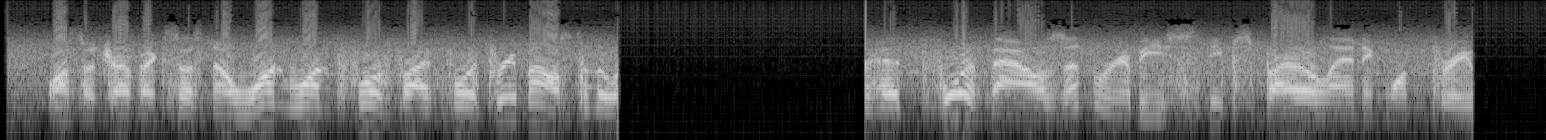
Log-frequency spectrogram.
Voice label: Airports 122.7, Radio; KSTE

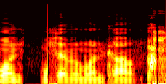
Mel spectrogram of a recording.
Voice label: Police Sheriff Dispatch

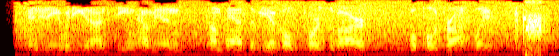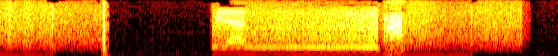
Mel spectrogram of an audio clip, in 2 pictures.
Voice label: Fire Dispatch

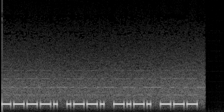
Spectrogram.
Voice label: Skywarn 146.67; Stevens Point

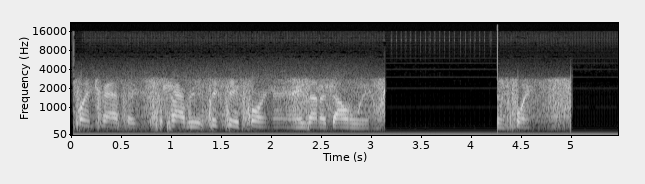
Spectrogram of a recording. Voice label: Aviation 122.7; KSTE

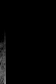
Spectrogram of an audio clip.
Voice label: Aviation 121.5 Emergency

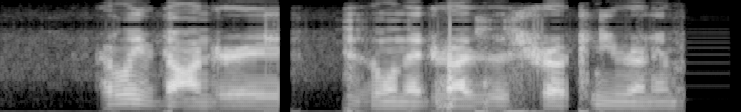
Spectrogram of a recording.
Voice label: Police Sheriff Dispatch

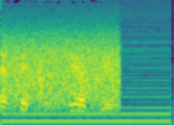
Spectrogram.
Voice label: Aviation 121.5 Emergency

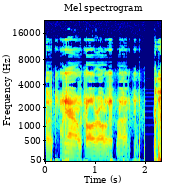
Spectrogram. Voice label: Police Sheriff Dispatch

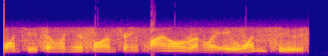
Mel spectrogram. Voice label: Airports 122.7, Radio; KSTE

